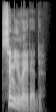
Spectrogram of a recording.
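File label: "simulated", American English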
